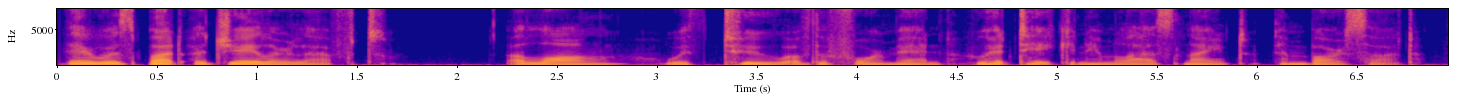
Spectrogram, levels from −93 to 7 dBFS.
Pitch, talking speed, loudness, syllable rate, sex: 165 Hz, 180 wpm, -21 LUFS, 4.6 syllables/s, female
